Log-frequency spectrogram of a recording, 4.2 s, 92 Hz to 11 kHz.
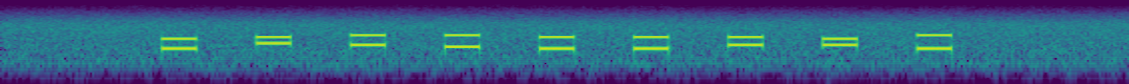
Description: DTMF, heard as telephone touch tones, dialled by machine, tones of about 130 ms, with radio hiss and a squelch burst at the end. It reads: 109622873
